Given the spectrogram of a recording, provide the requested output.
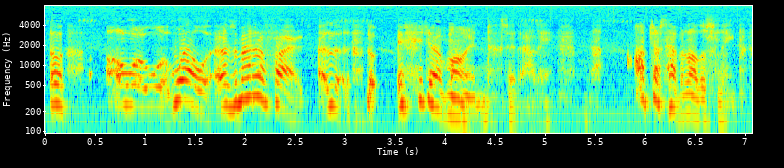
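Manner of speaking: hesitant, stumbling excuse; stammering Ally. Acted. Ally dodges Moschops's question, stammering and evasive. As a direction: trip over the words, evasive. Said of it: "Ally stammers evasively".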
